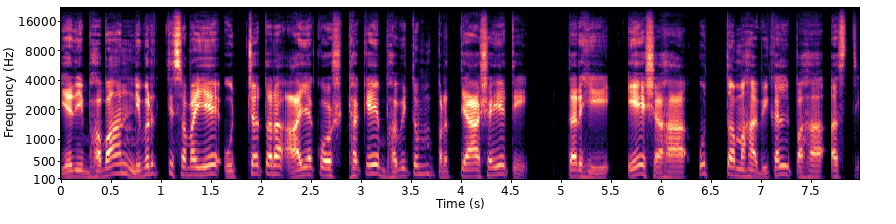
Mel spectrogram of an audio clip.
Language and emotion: Sanskrit, neutral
